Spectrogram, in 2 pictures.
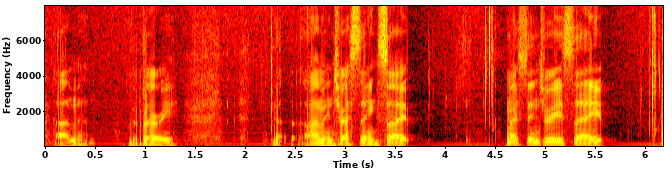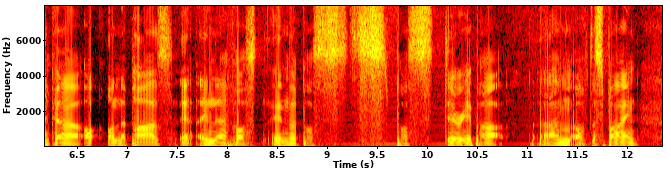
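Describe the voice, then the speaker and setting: A man's fairly slow, very evenly loud speech with long, frequent pauses and noticeable background noise. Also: medium pitch for a man, fairly even intonation. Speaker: sports injury researcher. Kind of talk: conference presentation. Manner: halting, many fillers.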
